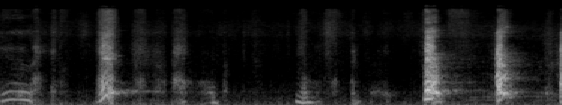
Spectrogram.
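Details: Golden Retriever indoors with a short whine, then a few scattered sharp barks and low grumbles, ending in a quick pair of loud barks.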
